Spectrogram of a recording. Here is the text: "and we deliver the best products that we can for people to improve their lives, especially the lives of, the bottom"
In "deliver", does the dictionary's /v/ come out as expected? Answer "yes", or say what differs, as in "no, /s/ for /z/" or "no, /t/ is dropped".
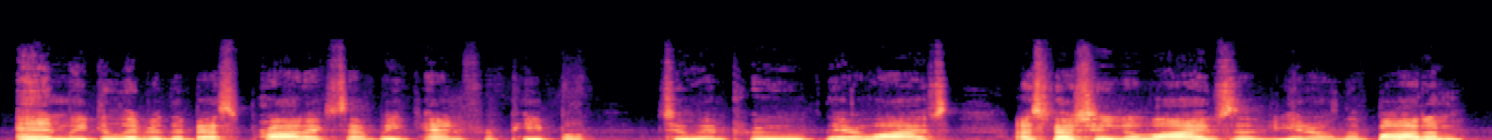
yes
